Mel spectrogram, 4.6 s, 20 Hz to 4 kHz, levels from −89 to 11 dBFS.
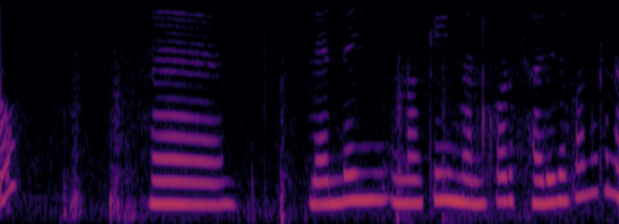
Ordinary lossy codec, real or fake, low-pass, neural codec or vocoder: AAC, 16 kbps; real; 3.6 kHz; none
